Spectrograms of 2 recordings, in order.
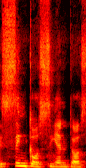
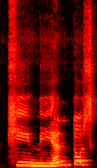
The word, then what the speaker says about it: quinientos: a little different keen you don't say cinco sientos that's not it that's not the word it's keen but how do you say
